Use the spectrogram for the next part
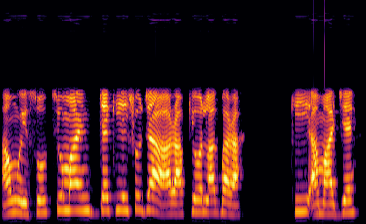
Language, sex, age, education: Yoruba, female, 30-45, tertiary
